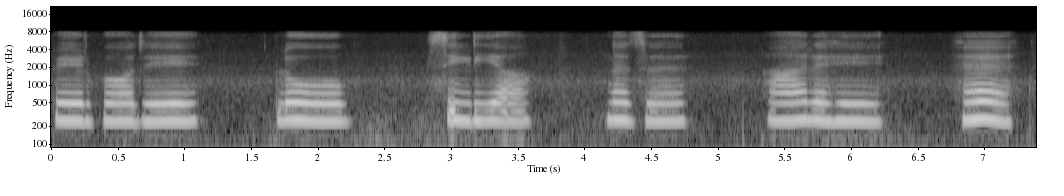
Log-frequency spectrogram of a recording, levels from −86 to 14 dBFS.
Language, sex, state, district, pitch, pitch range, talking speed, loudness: Hindi, female, Himachal Pradesh, Shimla, 245 Hz, 240-250 Hz, 65 wpm, -15 LUFS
